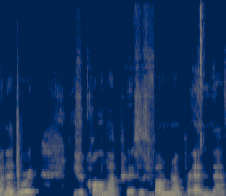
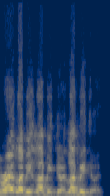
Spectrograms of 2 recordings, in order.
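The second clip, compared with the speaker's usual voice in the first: louder, higher, pushy; mock eager Oprah; 8 semitones higher, 10 dB louder, faster than usual. Imitating Oprah taking over, loud mock eagerness. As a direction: barge in eagerly. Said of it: "She goes".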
